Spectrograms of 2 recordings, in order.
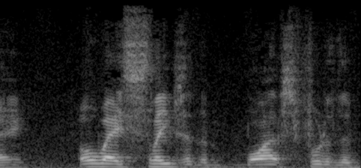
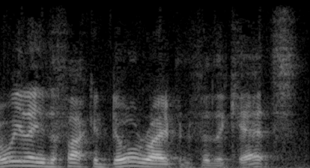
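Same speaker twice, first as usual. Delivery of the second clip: normal talking voice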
